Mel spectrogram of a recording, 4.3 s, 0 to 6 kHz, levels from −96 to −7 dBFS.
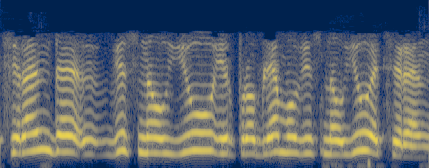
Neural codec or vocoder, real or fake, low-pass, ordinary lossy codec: none; real; 5.4 kHz; MP3, 24 kbps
